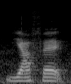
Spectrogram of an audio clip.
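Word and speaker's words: Yaphet: and it's hard to say his name but yafet y f Cotto I actually looked it up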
